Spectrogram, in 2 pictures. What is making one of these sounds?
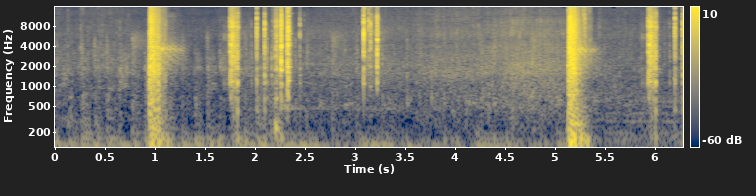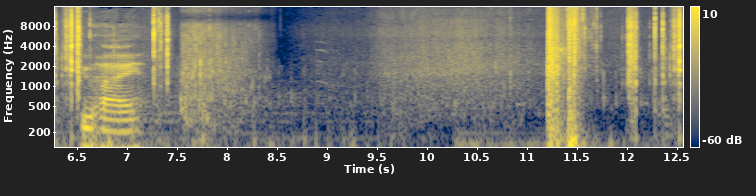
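A crossbow fires with a sharp snap.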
